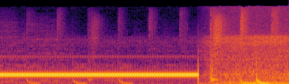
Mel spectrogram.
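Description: After the other person hangs up a call, a steady, loud telephone dial tone hums for about two seconds, then cuts off abruptly into a noisier background with faint clicks and rustling.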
